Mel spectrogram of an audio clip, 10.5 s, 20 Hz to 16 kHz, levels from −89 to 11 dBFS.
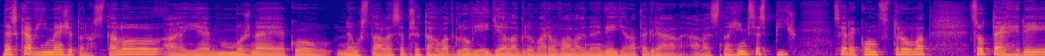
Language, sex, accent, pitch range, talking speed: Czech, male, native, 120-150 Hz, 170 wpm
